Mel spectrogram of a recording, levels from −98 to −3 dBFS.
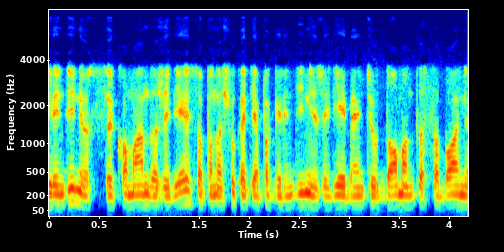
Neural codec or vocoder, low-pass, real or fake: vocoder, 44.1 kHz, 128 mel bands every 256 samples, BigVGAN v2; 7.2 kHz; fake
